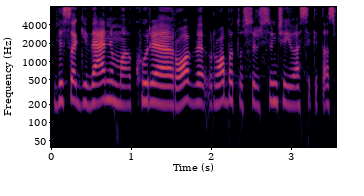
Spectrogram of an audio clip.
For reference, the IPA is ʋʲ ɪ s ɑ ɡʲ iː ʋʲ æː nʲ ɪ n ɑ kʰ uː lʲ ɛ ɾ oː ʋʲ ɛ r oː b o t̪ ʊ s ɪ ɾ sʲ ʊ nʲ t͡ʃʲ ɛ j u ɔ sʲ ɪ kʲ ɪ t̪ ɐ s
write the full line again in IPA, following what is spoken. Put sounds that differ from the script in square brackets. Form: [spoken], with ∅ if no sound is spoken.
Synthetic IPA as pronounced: ʋʲ ɪ s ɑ ɡʲ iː ʋʲ æː nʲ ɪ [m] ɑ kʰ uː [ɾʲ] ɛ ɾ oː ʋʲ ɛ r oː b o t̪ ʊ s ɪ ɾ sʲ ʊ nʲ t͡ʃʲ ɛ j u ɔ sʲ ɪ kʲ ɪ t̪ ɐ s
